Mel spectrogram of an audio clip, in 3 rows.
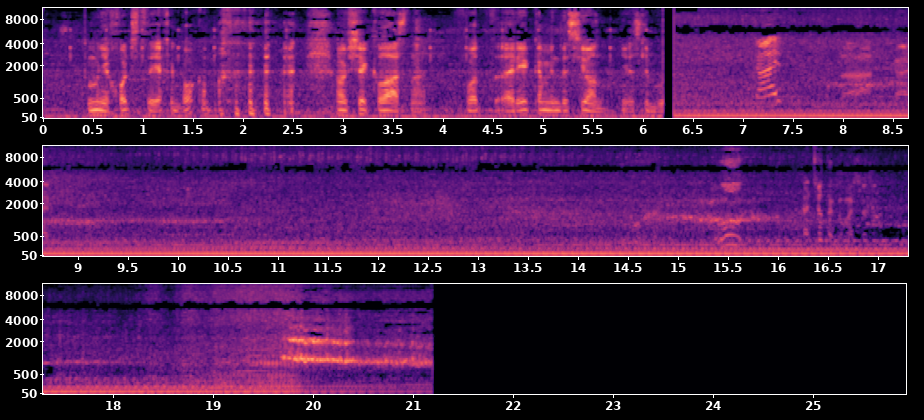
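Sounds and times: car engine idling: 0:00.0 - 0:19.8.

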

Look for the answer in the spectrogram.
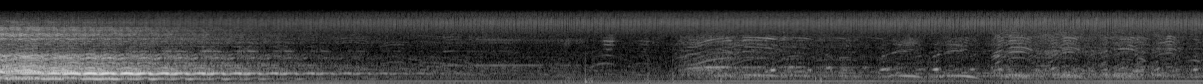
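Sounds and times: faint crowd voices: 0:00.0 - 0:12.0
low electrical hum: 0:00.0 - 0:12.0
steady high hiss: 0:00.0 - 0:12.0.

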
